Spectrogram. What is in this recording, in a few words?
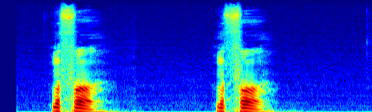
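Hruso Aka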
